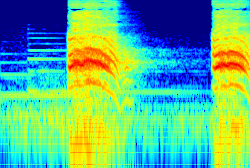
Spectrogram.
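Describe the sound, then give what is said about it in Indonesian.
A voice imitates a crow's caw twice, each call loud and harsh, about a second apart with a short silence between them. “Kerazu itu kalau dalam terjemahan aslinya, itu bunyi suaranya seperti burung gagak.”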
